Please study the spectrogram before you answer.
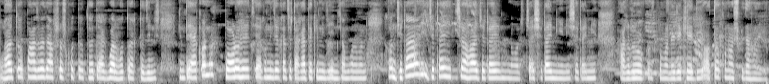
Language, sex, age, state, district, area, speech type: Bengali, female, 30-45, West Bengal, Cooch Behar, urban, spontaneous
